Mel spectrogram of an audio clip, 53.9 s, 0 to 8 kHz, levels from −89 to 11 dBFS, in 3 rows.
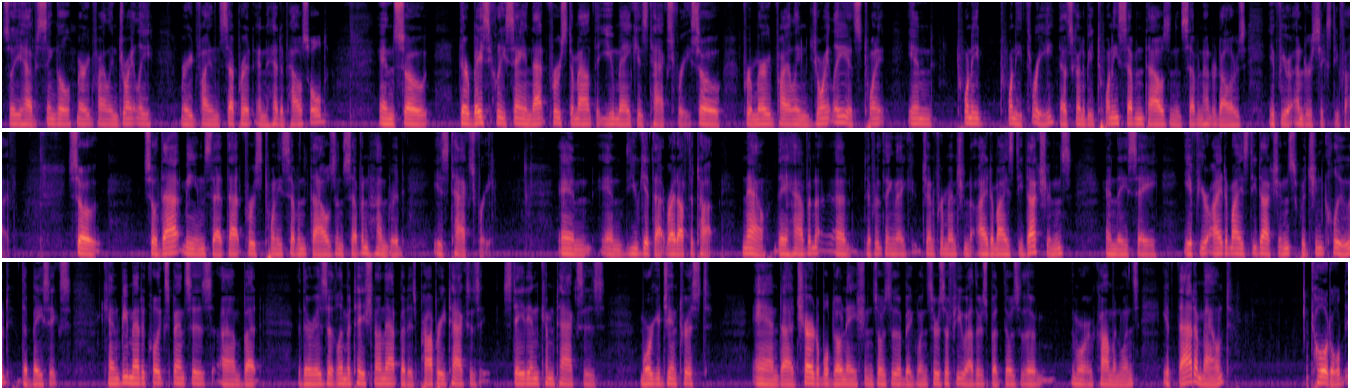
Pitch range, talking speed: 115-125 Hz, 150 wpm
